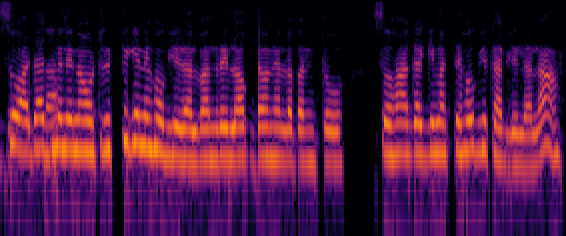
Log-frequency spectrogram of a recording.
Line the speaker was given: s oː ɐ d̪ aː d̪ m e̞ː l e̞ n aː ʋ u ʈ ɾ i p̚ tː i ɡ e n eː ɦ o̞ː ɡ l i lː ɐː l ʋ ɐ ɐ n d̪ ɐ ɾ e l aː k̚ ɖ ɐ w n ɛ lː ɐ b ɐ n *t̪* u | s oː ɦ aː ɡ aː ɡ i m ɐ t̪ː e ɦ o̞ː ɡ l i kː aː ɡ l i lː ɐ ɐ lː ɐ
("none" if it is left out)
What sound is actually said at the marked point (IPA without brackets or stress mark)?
t̪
